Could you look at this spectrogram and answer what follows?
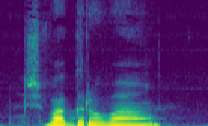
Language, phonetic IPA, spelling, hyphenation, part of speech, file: Czech, [ˈʃvaɡrovaː], švagrová, šva‧g‧ro‧vá, noun, Cs-švagrová.ogg
- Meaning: sister-in-law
